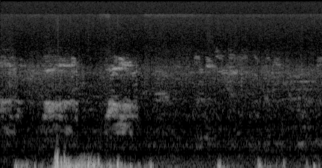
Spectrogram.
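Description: Low, irregular rumbling and thumps on a phone's microphone outdoors, heaviest about a second in, with a few single thumps later.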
